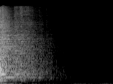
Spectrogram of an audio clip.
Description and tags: aluminum cans rattled in a metal pot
